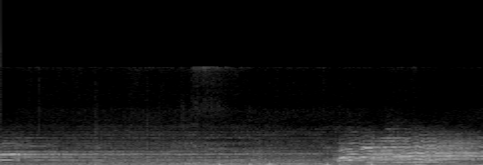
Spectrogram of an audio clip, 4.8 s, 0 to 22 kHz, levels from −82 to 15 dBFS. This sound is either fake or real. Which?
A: fake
